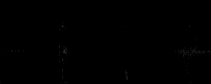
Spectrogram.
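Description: Near silence broken by a few faint, brief taps and scrapes from a small plastic paint cup handled in a gloved hand.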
